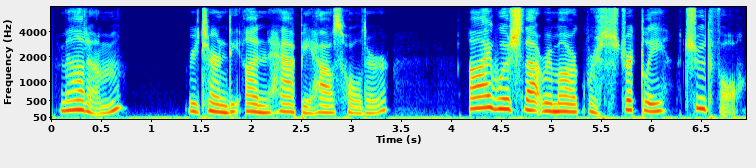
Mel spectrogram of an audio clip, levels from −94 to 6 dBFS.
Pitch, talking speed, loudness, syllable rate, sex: 215 Hz, 105 wpm, -16 LUFS, 4.6 syllables/s, female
